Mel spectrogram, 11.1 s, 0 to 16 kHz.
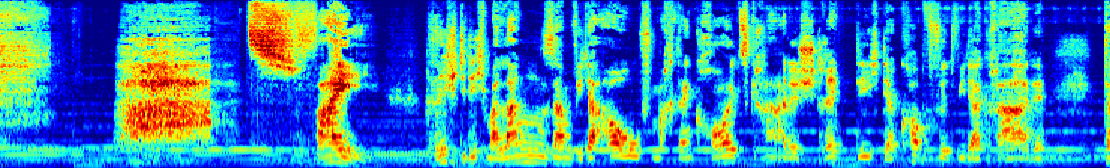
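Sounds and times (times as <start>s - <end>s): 
deep inhale during a guided relaxation exercise: 0.0s - 2.5s, 3.8s - 4.3s, 10.5s - 11.0s
faint breath: 1.2s - 2.5s, 3.8s - 4.3s, 10.6s - 11.0s
speech: 3.2s - 11.0s.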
